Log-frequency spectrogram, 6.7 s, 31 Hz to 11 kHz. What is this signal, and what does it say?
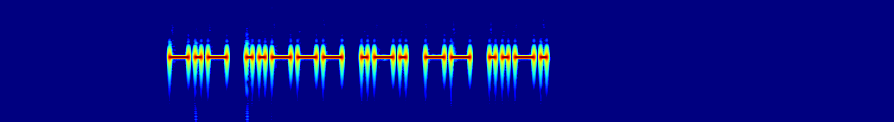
Morse code, heard as a keyed tone, about 25 wpm, 700 Hz. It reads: K2RMF
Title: USA Call Signs - 5 Characters - Repeated 2x - 25wpm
